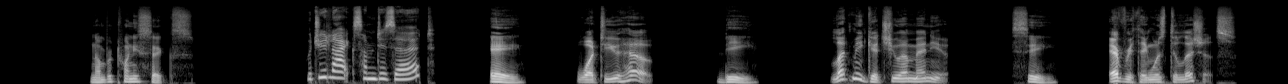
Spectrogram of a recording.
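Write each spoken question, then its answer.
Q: Would you like some dessert?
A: A: What do you have?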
